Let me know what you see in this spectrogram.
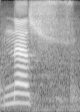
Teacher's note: صاد کو پر کرنا ہے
